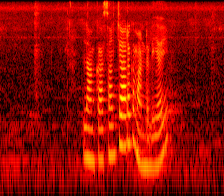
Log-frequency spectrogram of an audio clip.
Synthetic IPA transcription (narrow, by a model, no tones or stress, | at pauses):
laŋkaːsaɲt͡ʃaːɾəkəmaɳɖələjaj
